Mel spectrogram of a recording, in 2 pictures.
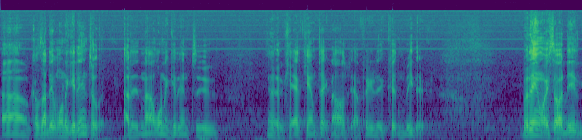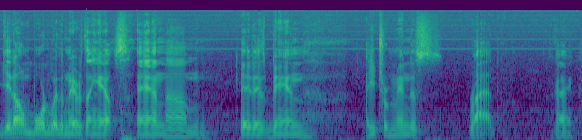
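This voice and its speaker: Talking at a fairly quick pace with long, frequent pauses, a man uses a very deep, low voice with vocal fry and lively intonation. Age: 60s. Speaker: dental lab owner and technician. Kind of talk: lecture. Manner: casual, frequent okay fillers.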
